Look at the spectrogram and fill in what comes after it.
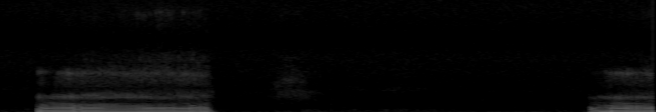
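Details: Pekingese dog asleep at home snoring like a person: a long, low, buzzing snore of nearly two seconds, then about four seconds of quiet breathing, before the next deep snore begins.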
